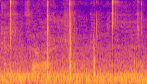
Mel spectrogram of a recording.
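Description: Domino tiles clacking down onto a table as they are played: about five sharp clacks at uneven intervals, with faint voices underneath.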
